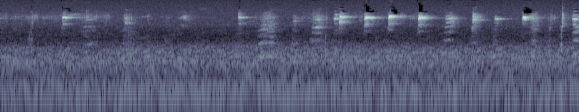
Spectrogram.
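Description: Small birds chirping: rapid, irregular high-pitched chirps, several a second, growing louder and busier in the middle, over a steady low background noise.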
